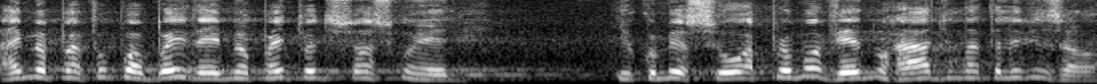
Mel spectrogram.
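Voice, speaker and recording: High in pitch for a man, this speaker moves at a fairly quick pace with ordinary pitch variation. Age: 80s+. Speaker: veteran TV presenter. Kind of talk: interview storytelling.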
